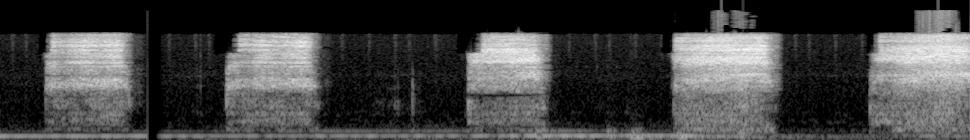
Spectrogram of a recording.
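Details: Owl at a nest box in the evening as rodents are delivered. Five harsh, hissing bursts, each about half a second long, come about once a second over a low steady hum.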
